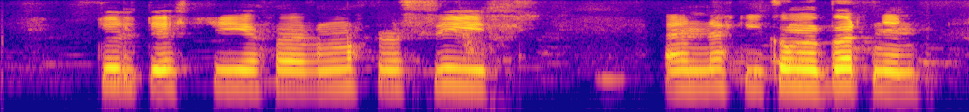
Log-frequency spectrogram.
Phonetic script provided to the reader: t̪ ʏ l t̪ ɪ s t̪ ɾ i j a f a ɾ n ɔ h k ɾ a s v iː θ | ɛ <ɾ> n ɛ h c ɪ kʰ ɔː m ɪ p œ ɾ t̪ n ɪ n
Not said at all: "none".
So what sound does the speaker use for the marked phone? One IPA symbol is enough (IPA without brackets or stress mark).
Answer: none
